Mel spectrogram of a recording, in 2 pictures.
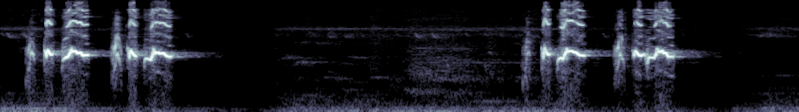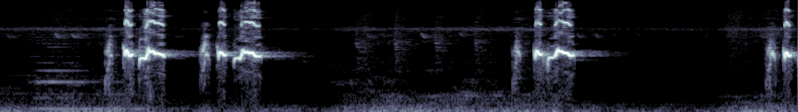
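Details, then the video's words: A sooty-headed bulbul in full song, calling a rival, played to provoke other birds into singing: crisp twin-note chirping phrases returning about every two seconds, separated by quiet pauses with a faint low hum. "suara burung KUTILANG GACOR memanggil lawan ini"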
